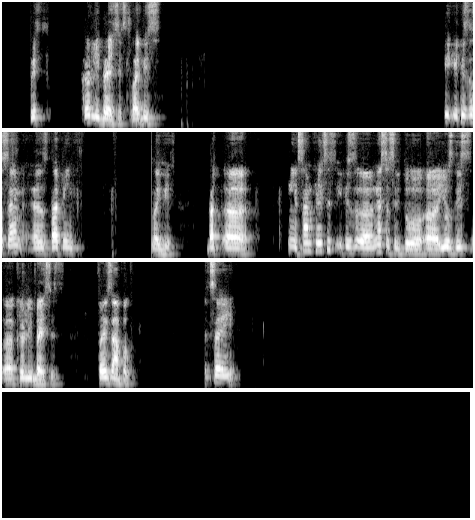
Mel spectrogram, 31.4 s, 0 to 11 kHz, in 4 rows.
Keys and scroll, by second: 0.2 Up, 1.3 Up, 2.8 Left, 4.7 shift+[, 5.5 Right, 6.2 shift+], 8.7 Up, 9.5 ▯, 10.3 Left, 10.8 ▯, 22.3-29.5 typing.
